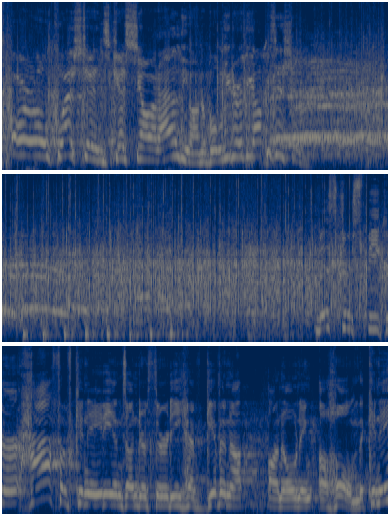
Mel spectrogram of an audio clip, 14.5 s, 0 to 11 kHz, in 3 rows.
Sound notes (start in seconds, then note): 0.0 some Applause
